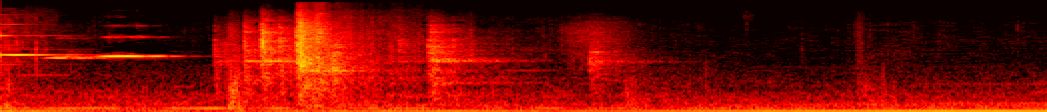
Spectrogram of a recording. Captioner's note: gate squeaks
